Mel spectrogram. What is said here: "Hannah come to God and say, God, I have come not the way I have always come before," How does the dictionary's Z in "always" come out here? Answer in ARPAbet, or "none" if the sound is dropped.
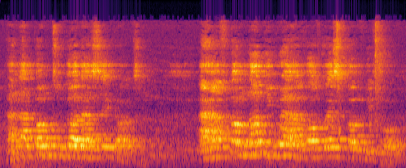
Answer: S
